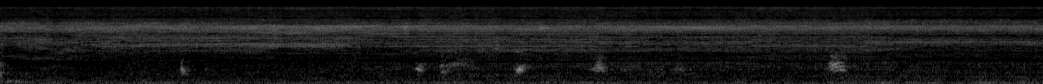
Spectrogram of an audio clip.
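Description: Electric tattoo machine buzzing steadily under a constant high hiss, with a few short faint vocal sounds now and then.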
